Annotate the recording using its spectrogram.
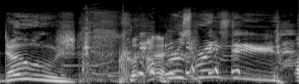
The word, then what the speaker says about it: Doge: Now I know it's pronounced Doge. – I have to say, I'm sorry, Seth. I'm sorry because I wondered the same thing, and I didn't want to admit it, but I wondered the same thing for a while. I mean, how do you pronounce this word? – I, I think everyone who says Doge is just saying it wrong, and they heard somebody say but the people who created Dogecoin are that's what they call it.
